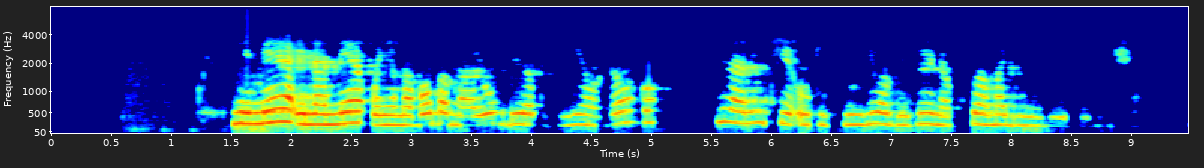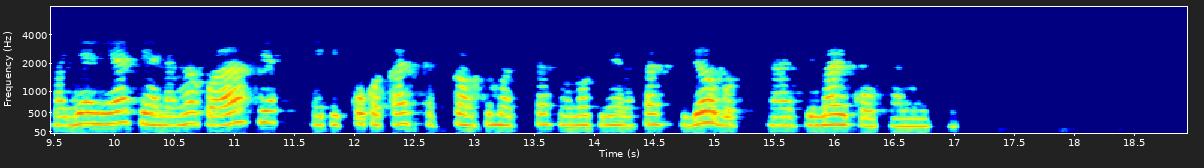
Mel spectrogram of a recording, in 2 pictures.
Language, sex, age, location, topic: Swahili, female, 18-24, Dar es Salaam, agriculture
